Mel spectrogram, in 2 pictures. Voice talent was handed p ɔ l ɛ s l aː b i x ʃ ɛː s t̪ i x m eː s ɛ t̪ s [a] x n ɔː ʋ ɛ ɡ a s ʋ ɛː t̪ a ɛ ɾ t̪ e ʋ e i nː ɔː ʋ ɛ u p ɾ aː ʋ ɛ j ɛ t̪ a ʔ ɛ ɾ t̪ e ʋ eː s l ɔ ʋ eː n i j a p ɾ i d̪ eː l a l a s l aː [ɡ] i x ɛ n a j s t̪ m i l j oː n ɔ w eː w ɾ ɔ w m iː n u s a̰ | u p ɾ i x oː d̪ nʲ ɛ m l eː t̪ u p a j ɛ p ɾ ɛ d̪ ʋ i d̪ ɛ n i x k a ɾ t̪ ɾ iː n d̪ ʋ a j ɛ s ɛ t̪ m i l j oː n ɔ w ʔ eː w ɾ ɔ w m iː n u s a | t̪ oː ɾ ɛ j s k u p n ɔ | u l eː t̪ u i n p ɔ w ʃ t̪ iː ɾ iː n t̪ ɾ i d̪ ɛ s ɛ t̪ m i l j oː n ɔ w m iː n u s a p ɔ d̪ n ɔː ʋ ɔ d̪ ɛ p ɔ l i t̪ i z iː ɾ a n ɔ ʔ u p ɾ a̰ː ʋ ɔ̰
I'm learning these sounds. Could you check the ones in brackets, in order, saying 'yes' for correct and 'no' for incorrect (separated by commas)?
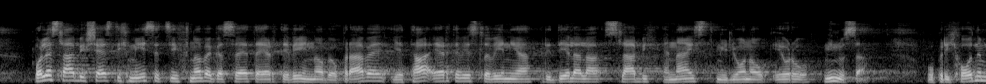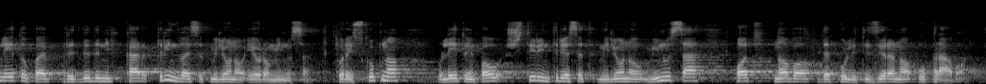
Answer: no, no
